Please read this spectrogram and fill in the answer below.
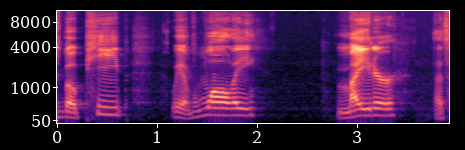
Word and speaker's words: Mater: Here's Bo Peep, we have Wally, Mater, that's how you say it, right?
